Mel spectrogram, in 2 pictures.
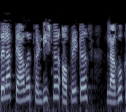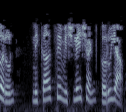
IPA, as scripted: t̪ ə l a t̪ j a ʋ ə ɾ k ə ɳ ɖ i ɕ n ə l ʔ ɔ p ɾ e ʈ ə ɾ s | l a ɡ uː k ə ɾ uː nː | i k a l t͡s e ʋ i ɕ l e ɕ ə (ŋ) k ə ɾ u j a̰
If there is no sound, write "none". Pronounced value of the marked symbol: ɳ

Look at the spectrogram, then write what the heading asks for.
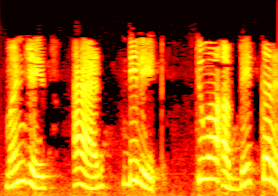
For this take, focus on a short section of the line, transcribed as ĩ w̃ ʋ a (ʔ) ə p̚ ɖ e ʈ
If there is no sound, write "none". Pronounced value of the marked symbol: ʔ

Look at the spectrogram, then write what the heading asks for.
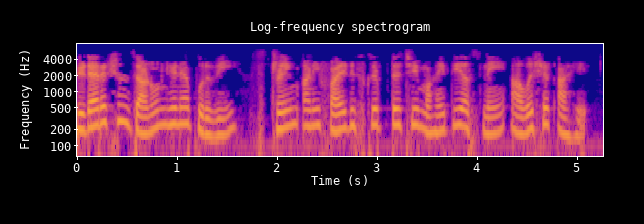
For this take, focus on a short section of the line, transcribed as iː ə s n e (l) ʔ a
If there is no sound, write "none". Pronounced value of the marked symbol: none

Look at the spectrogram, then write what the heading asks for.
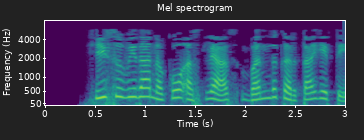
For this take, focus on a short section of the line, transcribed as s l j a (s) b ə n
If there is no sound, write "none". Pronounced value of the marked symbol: s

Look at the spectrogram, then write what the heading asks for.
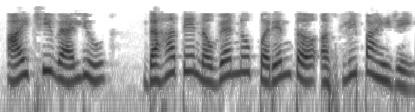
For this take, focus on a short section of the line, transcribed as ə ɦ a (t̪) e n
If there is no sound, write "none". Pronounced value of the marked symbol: t̪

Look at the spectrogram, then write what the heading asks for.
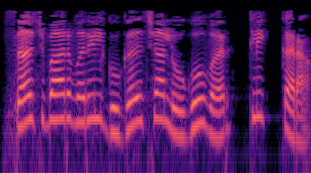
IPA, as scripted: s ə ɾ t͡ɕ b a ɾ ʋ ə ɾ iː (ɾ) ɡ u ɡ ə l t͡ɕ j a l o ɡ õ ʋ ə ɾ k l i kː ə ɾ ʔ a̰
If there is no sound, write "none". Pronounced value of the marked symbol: l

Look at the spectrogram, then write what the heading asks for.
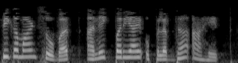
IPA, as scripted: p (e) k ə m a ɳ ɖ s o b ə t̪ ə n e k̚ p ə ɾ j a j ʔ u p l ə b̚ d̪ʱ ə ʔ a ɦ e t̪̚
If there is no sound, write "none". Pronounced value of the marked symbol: i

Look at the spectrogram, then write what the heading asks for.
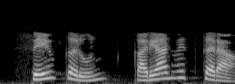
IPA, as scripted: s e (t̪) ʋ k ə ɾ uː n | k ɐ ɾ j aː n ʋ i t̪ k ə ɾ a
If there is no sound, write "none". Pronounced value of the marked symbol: none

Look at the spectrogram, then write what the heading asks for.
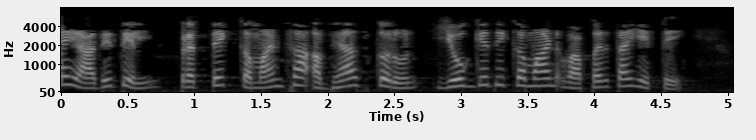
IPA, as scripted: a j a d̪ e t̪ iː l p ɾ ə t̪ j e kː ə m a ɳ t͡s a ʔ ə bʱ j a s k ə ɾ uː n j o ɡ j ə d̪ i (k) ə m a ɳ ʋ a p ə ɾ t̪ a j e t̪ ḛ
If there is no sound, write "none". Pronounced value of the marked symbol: k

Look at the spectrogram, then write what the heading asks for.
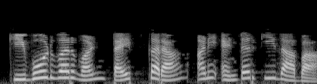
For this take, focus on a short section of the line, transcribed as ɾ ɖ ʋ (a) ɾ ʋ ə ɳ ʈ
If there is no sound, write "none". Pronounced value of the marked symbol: ə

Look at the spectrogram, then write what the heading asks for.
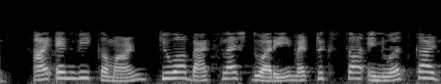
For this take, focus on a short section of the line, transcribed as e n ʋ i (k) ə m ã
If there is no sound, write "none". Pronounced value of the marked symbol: k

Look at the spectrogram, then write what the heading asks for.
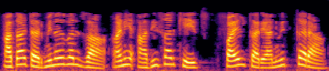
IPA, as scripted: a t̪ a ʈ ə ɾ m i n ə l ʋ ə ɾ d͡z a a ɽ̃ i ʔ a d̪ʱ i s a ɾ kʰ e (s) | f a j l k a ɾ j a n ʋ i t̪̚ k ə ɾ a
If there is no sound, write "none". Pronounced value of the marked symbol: t͡s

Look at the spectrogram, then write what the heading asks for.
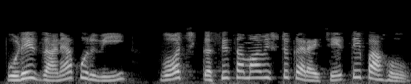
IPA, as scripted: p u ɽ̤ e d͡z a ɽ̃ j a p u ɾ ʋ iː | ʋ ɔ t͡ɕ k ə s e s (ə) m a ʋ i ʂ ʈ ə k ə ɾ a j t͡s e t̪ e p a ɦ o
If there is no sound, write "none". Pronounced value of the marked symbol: ə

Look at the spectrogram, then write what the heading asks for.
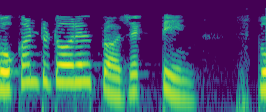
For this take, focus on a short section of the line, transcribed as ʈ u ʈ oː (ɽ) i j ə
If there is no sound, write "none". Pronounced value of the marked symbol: ɾ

